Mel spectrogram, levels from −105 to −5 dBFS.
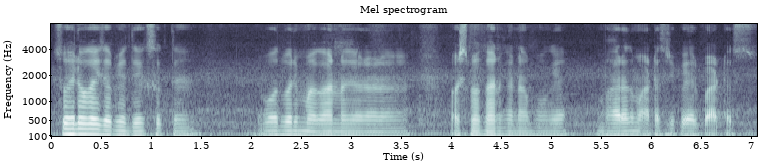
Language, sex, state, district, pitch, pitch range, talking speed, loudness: Hindi, female, Bihar, West Champaran, 105 Hz, 105-115 Hz, 230 wpm, -19 LUFS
